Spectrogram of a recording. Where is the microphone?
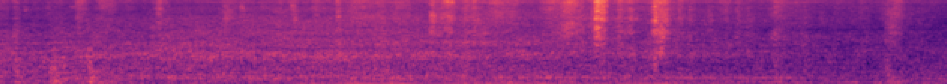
in a residential area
